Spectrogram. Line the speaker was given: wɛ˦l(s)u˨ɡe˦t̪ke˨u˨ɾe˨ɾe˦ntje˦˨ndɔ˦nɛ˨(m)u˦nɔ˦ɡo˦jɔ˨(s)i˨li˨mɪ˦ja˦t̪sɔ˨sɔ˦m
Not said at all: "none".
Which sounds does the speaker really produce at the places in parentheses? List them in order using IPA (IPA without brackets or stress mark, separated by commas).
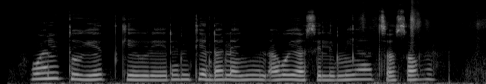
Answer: t, ɲ, s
